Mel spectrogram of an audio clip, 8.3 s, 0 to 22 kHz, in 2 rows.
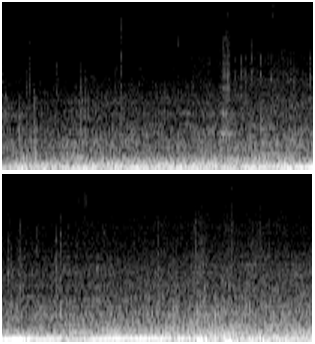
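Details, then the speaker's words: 2009 Saturn Outlook salvage project on its first test drive after a bent strut was replaced: loud low droning rumble rising in pitch as the engine pulls, a big exhaust leak; front-end clunks also noted, lower control arms and bushings still needed. "Yeah, you can hear that exhaust leak."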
